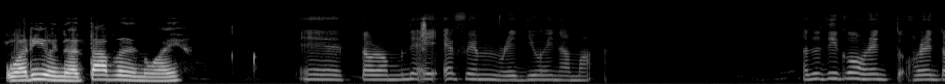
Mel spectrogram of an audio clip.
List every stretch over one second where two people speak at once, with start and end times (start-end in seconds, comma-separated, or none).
none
